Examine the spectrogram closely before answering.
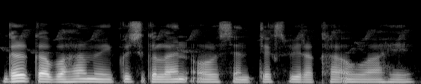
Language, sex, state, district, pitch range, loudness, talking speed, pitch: Hindi, male, Arunachal Pradesh, Lower Dibang Valley, 115-125 Hz, -18 LUFS, 170 wpm, 115 Hz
